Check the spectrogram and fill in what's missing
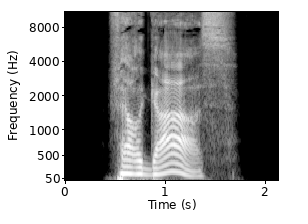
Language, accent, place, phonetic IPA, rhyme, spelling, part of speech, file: German, Germany, Berlin, [fɛɐ̯ˈɡaːs], -aːs, vergas, verb, De-vergas.ogg
- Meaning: 1. singular imperative of vergasen 2. first-person singular present of vergasen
